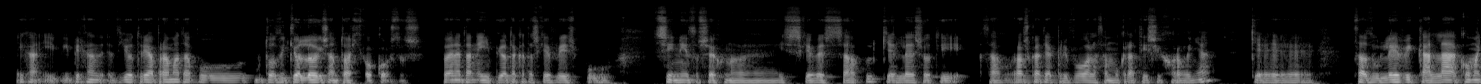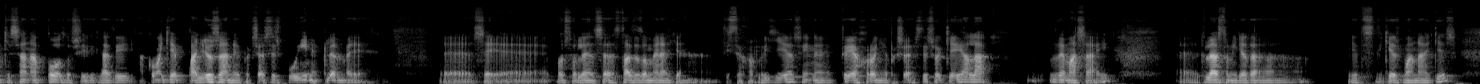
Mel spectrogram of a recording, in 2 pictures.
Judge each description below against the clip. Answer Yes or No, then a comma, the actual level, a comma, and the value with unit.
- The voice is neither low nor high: No, very low, 95 Hz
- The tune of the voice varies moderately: No, narrow, 2.3 semitones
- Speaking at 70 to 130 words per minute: No, average, 150 wpm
